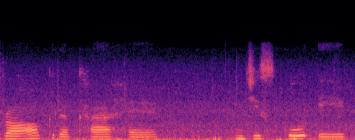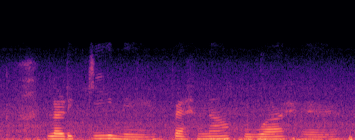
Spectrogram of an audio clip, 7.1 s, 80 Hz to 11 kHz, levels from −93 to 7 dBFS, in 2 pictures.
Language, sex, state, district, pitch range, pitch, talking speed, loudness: Hindi, female, Bihar, Kaimur, 185-215 Hz, 200 Hz, 85 wpm, -20 LUFS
